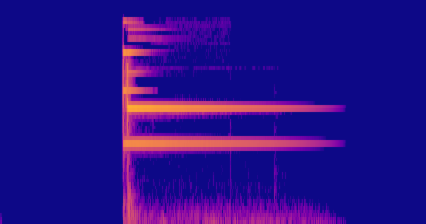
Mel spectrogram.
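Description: A single bright ding sound effect, struck about a second in and ringing out, fading away over about two seconds. It is an editing chime marking the change to a new section's title card.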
